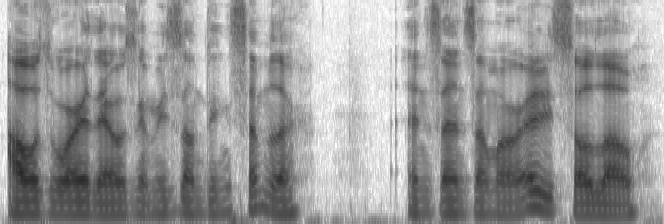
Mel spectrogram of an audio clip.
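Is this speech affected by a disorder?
Yes: ALS; cannot walk, Tobii eye-gaze texting, night ventilator, very low lung capacity, declines tracheostomy, acute hearing; recovering from recent cold, heavy phlegm, days on full-time ventilator, hospitalized, oxygen first night; voice got weaker.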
